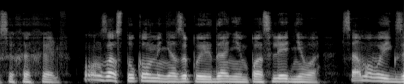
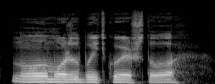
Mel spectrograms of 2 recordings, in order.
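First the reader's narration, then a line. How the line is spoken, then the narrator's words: Sigh. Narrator (Russian): вздохнул он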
